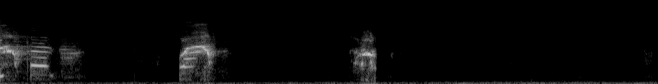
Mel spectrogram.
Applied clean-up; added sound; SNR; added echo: neural diffusion model UNIVERSE++.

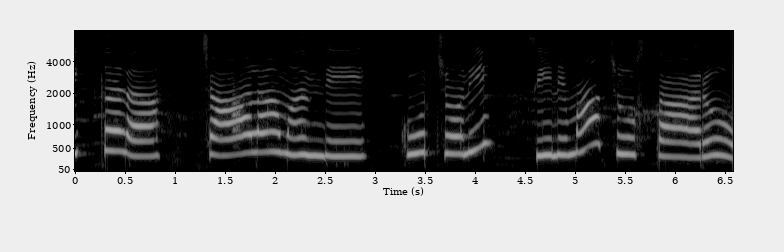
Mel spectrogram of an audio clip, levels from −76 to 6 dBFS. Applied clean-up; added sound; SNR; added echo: none; none; none; none.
